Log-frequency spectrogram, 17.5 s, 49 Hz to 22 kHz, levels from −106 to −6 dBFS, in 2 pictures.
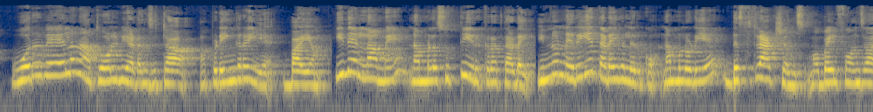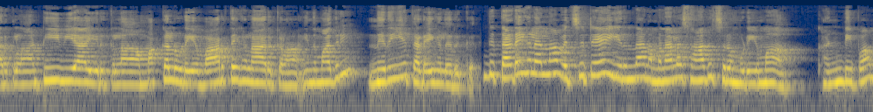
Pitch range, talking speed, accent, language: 235-300 Hz, 40 wpm, native, Tamil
